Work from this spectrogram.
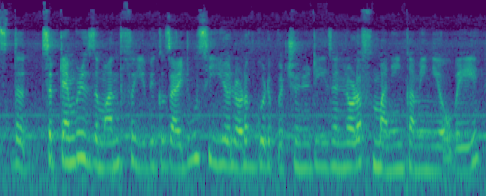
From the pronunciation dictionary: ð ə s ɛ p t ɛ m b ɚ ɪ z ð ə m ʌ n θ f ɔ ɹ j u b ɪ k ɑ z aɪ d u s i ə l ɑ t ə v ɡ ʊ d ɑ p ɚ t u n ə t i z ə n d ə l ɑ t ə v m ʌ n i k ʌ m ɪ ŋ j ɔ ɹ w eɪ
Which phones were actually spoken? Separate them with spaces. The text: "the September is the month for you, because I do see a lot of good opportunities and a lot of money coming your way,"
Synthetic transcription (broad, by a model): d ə s ɛ p t ɛ m b ɚ ɪ z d ə m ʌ n t f ɔ ɹ j u b ɪ k ɑ z aɪ d u s i ə l ɑ t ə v ɡ ʊ d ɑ p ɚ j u n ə t i z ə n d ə l ɑ t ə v m ʌ n i k ʌ m ɪ ŋ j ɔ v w eɪ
